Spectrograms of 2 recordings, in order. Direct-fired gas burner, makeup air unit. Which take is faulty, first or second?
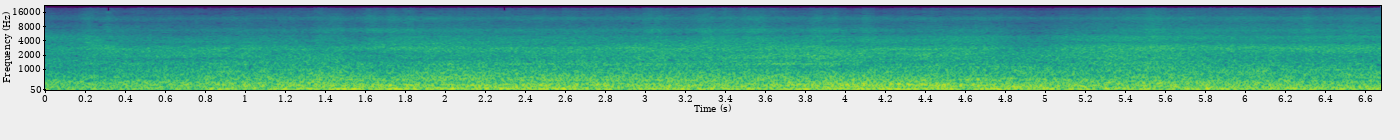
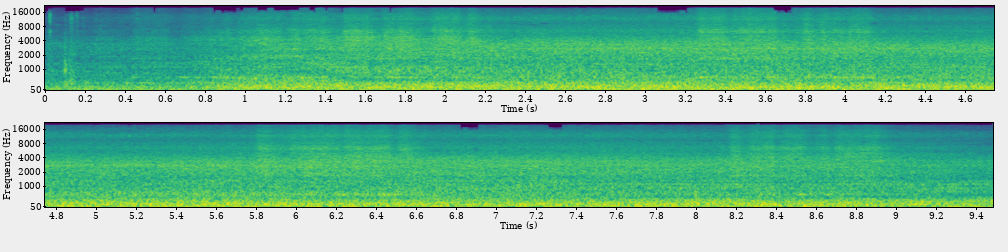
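second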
